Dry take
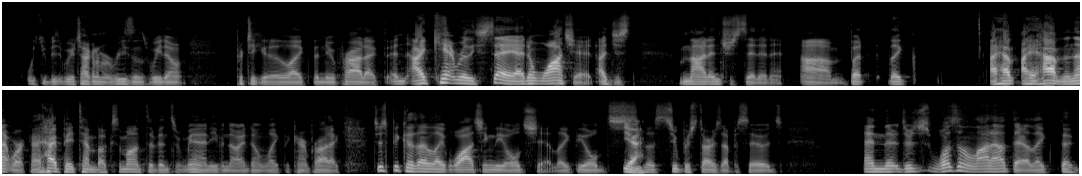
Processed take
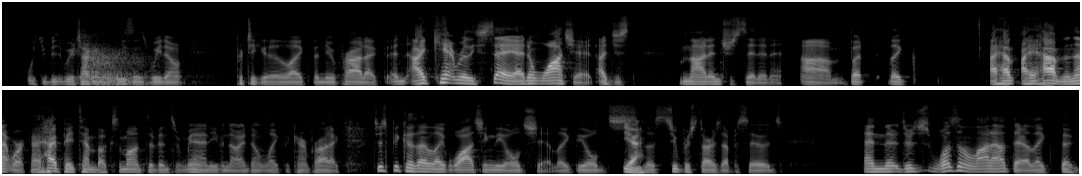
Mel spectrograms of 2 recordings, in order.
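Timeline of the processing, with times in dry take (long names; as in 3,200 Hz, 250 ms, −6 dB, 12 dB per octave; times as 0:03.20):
0:00.68–0:01.10: thrown reverb, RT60 1.7 s, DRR 4 dB
whole clip: high-shelf EQ 9,400 Hz −7 dB; level −5 dB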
